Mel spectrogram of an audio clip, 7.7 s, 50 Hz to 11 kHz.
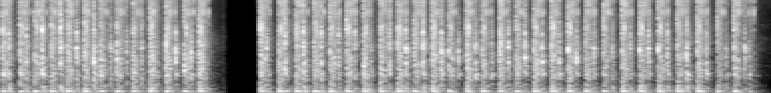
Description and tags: SR PELO RUNNING SOUND 2
I've created this funny sr pelo running sound. it's easy to create all you have to do is just slam your hands so many times as fast as you can to make it sound accurate.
